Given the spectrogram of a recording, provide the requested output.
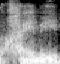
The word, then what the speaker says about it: Jaime: Peru Jaime's real deal now in espanol they would pronounce his name haime but he I guess because he comes to North America so much you know I decided let people just call him Jamie to keep the confusion minimize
